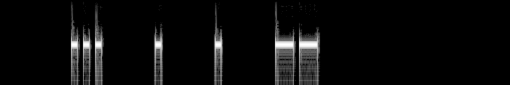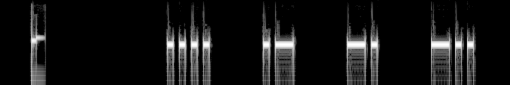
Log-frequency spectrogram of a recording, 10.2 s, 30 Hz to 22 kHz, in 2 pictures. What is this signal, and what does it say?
Morse code, heard as a keyed tone, about 20 wpm, spaced as for 11 wpm, 700 Hz. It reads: SEEM HAND
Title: 3x Character Spacing - Top 300 Words - 20wpm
